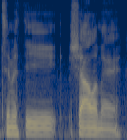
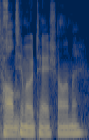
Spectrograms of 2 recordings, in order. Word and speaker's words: Timothée Chalamet: But I had a dream that for some reason I thought about Timothy Chalamet and It's Timothée Chalamet. Timothée. Who is Timothée Chalamet? That's how you say his name.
